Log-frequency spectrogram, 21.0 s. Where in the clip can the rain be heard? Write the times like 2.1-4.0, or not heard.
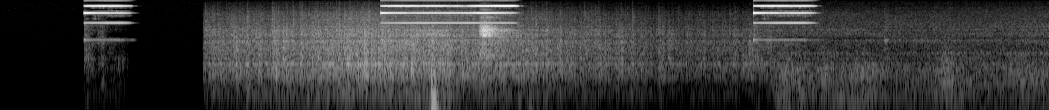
4.0-20.9.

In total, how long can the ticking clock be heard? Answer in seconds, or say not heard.
not heard.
